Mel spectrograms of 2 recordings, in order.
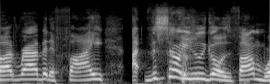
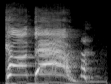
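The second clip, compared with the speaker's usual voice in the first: very high, pleading holler at mom; exasperated yell; 13 semitones higher, much slower than usual. Retold or imitated. Son cutting off mom's questions, exasperated yell. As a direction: cry out to stop a pestering mother. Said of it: "I'm like".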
